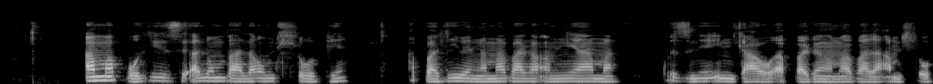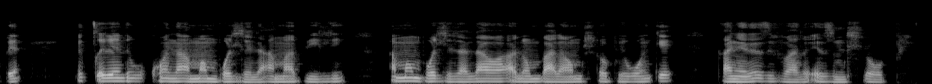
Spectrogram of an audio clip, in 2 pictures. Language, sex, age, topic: North Ndebele, male, 36-49, health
